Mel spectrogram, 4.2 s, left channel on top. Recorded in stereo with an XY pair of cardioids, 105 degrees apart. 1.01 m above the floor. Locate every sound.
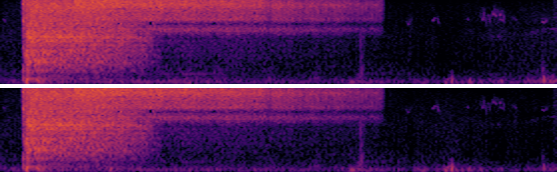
0.2 s a hiss: 5° right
